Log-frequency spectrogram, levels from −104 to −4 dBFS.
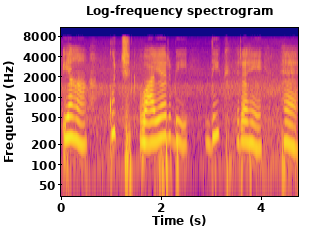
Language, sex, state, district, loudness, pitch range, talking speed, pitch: Hindi, female, Bihar, West Champaran, -18 LUFS, 205-255 Hz, 90 wpm, 220 Hz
